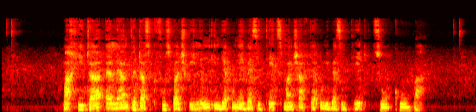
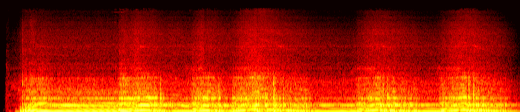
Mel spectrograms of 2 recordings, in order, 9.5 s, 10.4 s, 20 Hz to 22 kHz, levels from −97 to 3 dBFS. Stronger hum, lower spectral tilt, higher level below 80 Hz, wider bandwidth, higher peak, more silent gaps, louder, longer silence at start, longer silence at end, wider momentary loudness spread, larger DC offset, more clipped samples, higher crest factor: neither; second, -5.5 dB/octave vs -10.5 dB/octave; second, -56 dBFS vs -22 dBFS; first, 11.5 kHz vs 5.2 kHz; about the same, -6 dBFS vs -6 dBFS; neither; second, -23 LUFS vs -20 LUFS; about the same, 0.2 s vs 0.3 s; first, 0.3 s vs 0 s; about the same, 7 LU vs 8 LU; neither; neither; first, 18 dB vs 12 dB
